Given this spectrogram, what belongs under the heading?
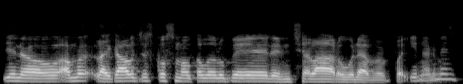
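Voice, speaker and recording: A man talking casually as a podcast guest, animated, jumping into high voices to act out his own thoughts. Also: brisk, creaky. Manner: animated, acts out his own inner voice in high squeaky tones. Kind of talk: casual conversation. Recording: dull lo-fi audio.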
